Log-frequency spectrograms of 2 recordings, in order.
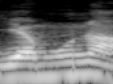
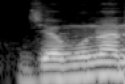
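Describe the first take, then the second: First: The word begins with a 'y' sound. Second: The word begins with a 'j' sound. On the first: The speaker calls it right. "यमुना होता है" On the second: The speaker calls it wrong. "जमुना कोई नाम नहीं है, जमुना नहीं"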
